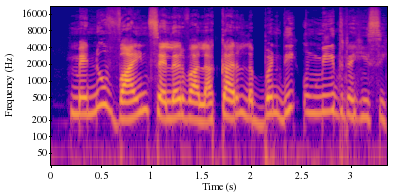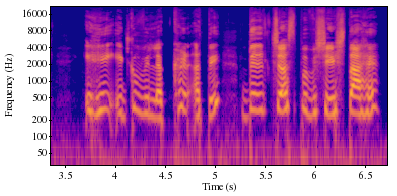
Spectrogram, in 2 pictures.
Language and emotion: Punjabi, surprised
